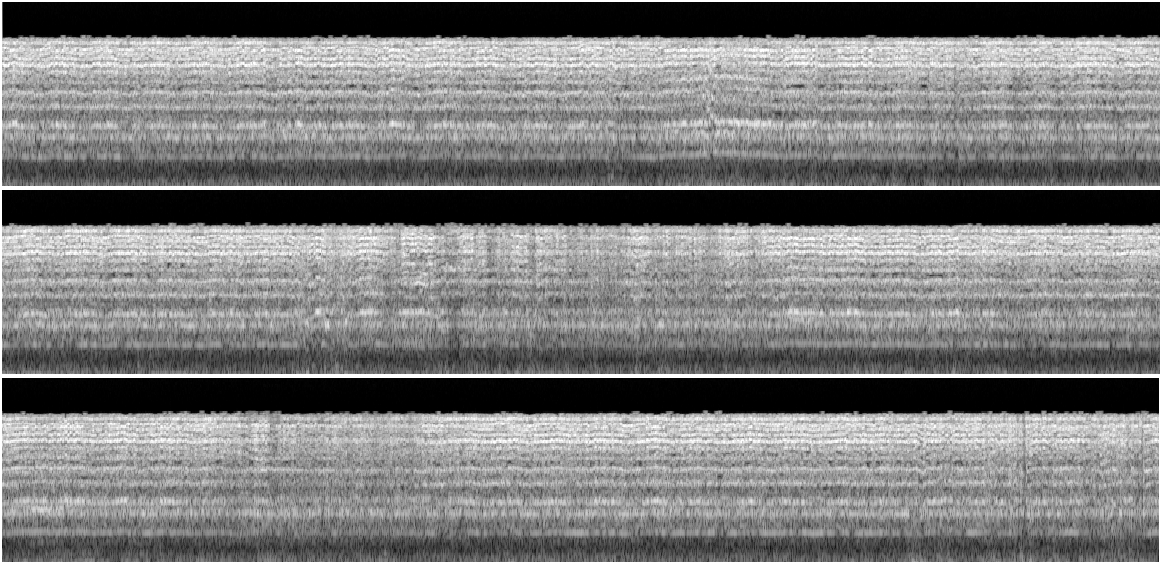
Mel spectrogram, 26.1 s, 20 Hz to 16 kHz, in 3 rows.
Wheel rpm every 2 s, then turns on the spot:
160, 160, 160, 170, 160, 160, 160, 160, 160, 160, 160, 160, 160.
none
